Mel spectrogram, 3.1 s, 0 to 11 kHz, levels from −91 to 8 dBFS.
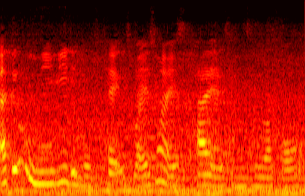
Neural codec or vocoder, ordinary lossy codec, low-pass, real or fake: codec, 16 kHz in and 24 kHz out, 2.2 kbps, FireRedTTS-2 codec; none; 9.9 kHz; fake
